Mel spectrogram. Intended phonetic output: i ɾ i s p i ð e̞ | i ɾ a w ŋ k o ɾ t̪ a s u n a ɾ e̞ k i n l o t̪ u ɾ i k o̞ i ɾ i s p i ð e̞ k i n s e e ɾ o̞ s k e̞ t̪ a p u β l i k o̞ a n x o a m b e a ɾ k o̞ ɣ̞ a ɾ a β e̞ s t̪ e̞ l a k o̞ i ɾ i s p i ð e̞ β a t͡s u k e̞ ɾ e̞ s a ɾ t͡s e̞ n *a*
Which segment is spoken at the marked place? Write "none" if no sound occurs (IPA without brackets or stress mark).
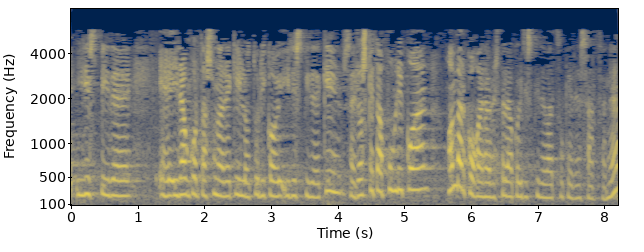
e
